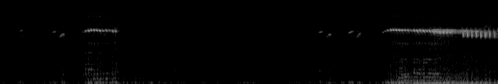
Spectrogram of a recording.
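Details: Young canary learning to sing in the ngriwik style: a few short, high chirps and thin notes, then a loud, sustained high-pitched trill buzzing steadily to the end, with a quiet background between phrases.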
